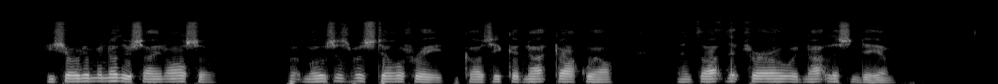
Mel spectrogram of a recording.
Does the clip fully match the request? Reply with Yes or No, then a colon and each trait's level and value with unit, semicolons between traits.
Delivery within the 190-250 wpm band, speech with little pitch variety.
No: average, 155 wpm; narrow, 2.0 semitones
